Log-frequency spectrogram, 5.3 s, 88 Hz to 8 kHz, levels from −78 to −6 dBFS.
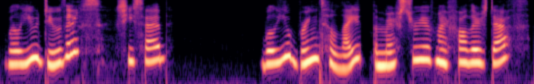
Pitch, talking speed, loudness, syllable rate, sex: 295 Hz, 190 wpm, -15 LUFS, 4.8 syllables/s, female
